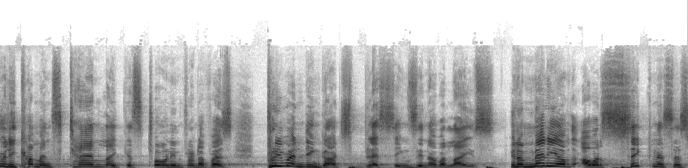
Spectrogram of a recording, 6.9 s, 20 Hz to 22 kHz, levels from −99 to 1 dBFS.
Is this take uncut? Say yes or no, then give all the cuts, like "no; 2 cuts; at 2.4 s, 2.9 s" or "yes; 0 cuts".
no; 1 cut; at 5.0 s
